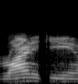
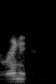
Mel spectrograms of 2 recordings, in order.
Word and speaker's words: Reineke: But I just know that we usually pronounce it Reineke, and I don't know, way back then we started pronouncing it Reineke.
